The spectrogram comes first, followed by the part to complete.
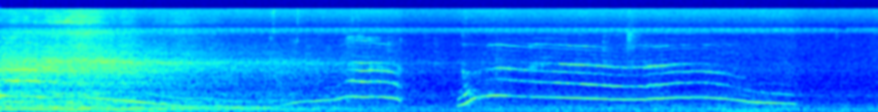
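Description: Cats giving slow, drawn-out meows. The first is a long call that falls in pitch, then a short rising meow comes about four seconds in, then a long call of about five seconds that sinks slowly to a low pitch and stops just before the end.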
